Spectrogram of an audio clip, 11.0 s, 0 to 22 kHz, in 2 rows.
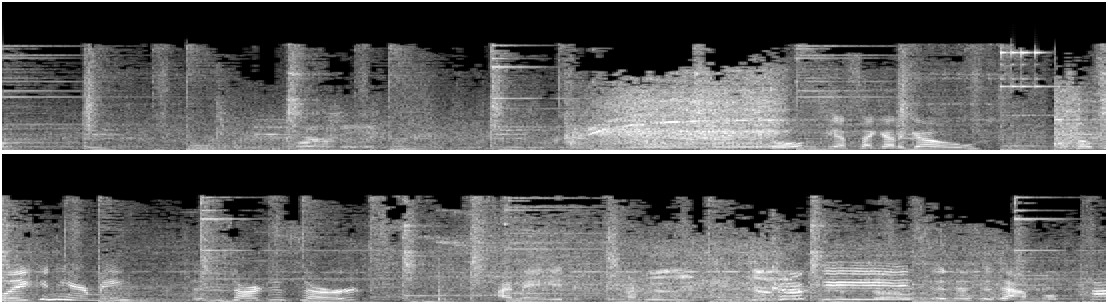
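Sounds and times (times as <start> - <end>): vacuum cleaner motor whine: 2.8 - 4.1.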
